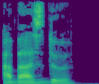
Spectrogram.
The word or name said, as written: à base de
